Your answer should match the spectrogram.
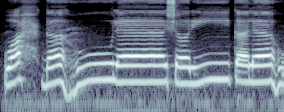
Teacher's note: یہاں پر لا پہ الف مدہ ہے، ایک الف کے برابر لمبا کریں گے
